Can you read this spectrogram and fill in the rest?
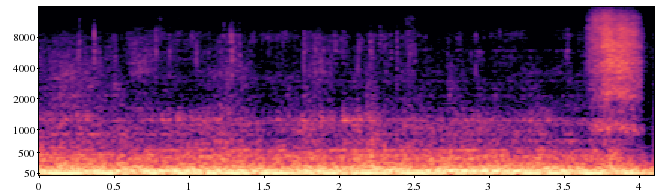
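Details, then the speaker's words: Trailer for 1972 14 ft Alumacraft row boat, hub hand-turned on jack stand: steady, deep rough grumble with no smooth spin; worn wheel bearing. "st this wheel spinning as you guys could see um that is really bad you can just hear the grumble to it"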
